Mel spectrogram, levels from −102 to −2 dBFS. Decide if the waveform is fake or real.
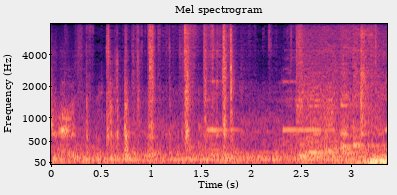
fake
